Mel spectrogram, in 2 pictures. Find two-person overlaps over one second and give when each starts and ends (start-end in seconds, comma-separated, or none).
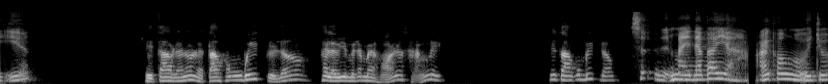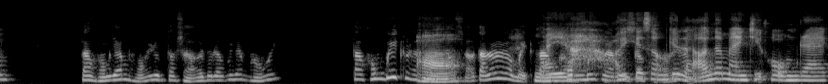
13.6-15.3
